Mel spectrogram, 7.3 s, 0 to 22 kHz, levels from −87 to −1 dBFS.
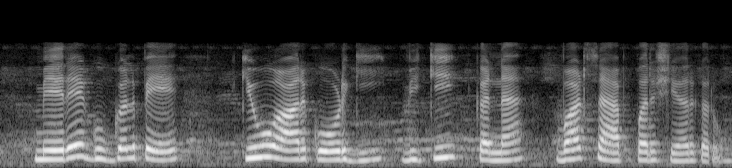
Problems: constant background noise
